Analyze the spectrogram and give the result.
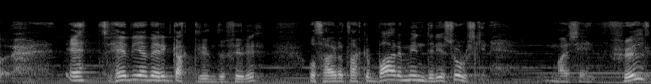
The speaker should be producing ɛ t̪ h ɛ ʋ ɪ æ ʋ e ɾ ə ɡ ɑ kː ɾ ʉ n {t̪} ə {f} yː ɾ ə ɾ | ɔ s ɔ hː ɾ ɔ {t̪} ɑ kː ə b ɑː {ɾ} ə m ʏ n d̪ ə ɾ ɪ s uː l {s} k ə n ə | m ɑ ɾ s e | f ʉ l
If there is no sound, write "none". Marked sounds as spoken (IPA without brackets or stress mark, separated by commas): d̪, f, t̪ʰ, ɾ, s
